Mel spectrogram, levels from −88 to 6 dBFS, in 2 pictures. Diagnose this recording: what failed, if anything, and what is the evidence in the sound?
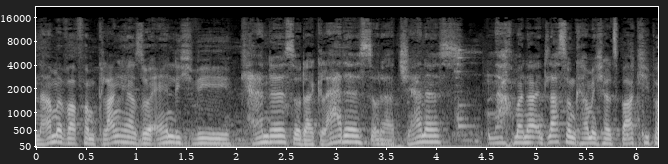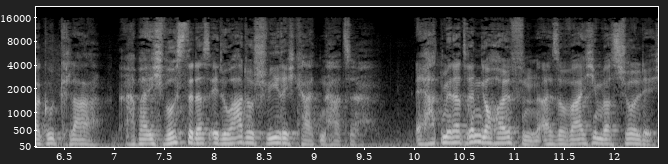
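Nothing in the sound points to a failure at any stage, so there's honestly nothing to diagnose in this recording.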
